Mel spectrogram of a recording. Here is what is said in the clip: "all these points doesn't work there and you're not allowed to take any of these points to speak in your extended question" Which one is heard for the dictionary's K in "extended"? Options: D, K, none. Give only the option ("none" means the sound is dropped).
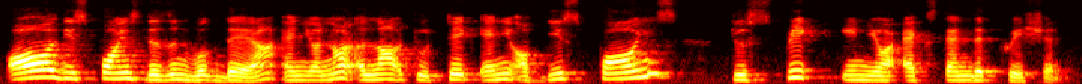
K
